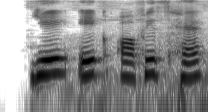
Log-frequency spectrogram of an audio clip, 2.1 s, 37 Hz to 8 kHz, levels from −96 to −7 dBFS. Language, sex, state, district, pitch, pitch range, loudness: Hindi, male, Delhi, New Delhi, 215 Hz, 200-230 Hz, -14 LUFS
